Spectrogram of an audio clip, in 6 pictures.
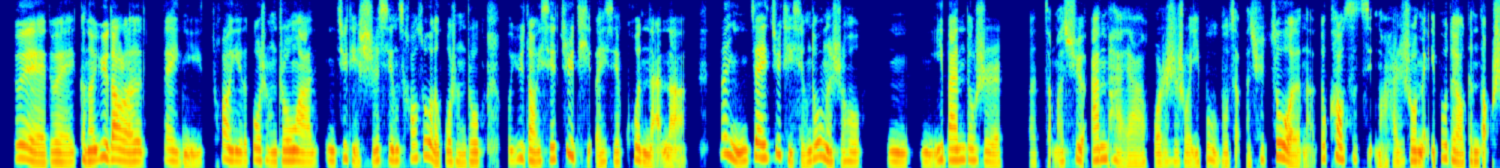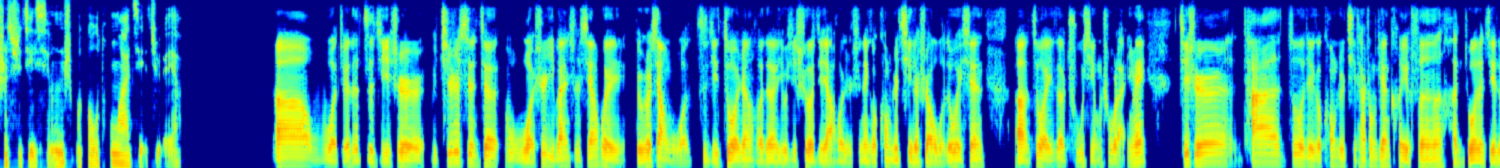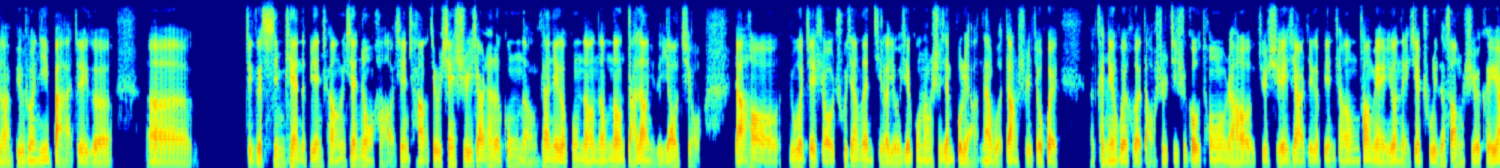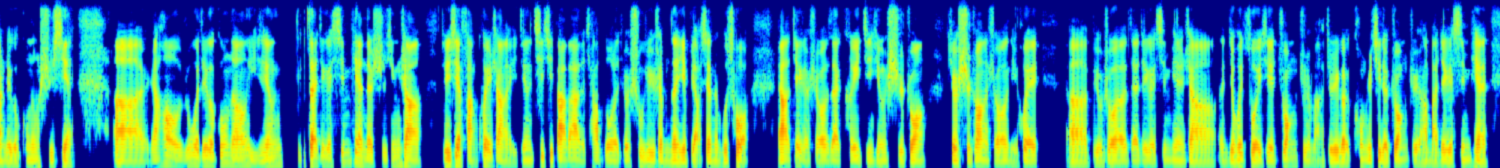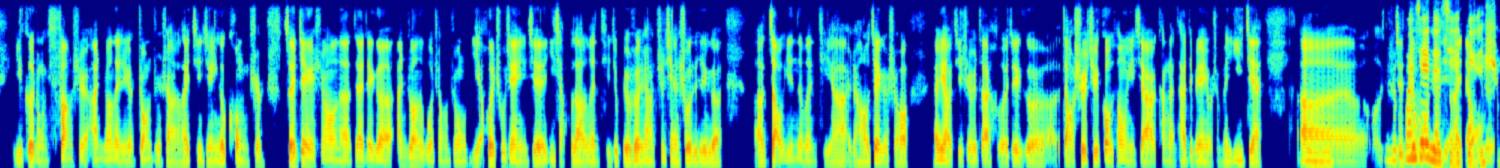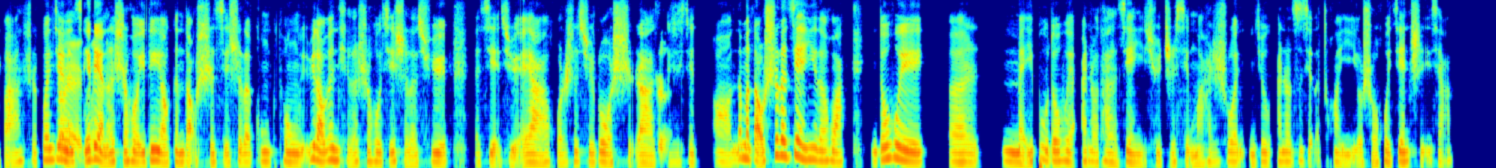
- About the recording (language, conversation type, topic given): Chinese, podcast, 你是怎样把导师的建议落地执行的?
- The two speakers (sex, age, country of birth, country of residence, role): female, 45-49, China, United States, host; male, 40-44, China, United States, guest
- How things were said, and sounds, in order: tapping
